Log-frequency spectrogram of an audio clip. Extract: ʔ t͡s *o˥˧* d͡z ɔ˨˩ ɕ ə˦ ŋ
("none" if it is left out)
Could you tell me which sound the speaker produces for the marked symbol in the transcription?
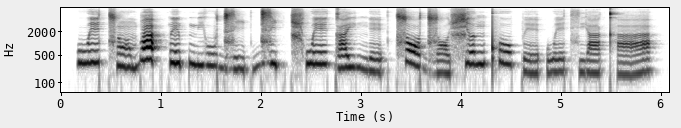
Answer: ɔ˥˧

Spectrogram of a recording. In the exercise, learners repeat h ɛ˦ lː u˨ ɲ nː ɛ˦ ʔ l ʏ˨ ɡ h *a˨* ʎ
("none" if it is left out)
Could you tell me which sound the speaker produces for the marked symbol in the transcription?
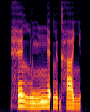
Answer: a˨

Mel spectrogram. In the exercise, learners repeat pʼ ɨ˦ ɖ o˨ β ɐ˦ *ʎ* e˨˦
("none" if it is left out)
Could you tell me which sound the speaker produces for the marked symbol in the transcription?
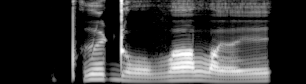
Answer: lˠ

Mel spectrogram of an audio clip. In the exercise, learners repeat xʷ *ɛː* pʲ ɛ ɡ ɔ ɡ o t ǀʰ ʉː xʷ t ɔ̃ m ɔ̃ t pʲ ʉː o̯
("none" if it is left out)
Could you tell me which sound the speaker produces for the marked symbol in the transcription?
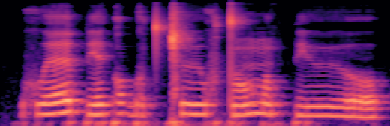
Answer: ɛː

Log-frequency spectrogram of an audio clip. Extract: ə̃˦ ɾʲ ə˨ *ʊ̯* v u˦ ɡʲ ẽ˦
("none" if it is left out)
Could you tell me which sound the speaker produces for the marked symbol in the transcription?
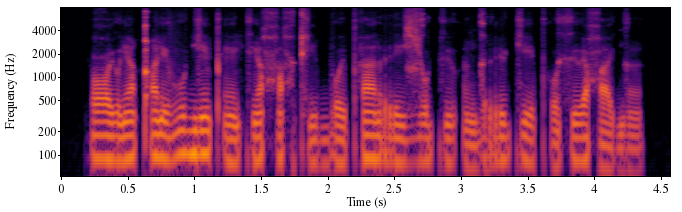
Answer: none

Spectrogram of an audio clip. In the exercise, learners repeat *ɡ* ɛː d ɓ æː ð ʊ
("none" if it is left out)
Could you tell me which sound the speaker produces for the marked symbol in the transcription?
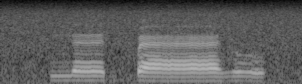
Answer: ŋ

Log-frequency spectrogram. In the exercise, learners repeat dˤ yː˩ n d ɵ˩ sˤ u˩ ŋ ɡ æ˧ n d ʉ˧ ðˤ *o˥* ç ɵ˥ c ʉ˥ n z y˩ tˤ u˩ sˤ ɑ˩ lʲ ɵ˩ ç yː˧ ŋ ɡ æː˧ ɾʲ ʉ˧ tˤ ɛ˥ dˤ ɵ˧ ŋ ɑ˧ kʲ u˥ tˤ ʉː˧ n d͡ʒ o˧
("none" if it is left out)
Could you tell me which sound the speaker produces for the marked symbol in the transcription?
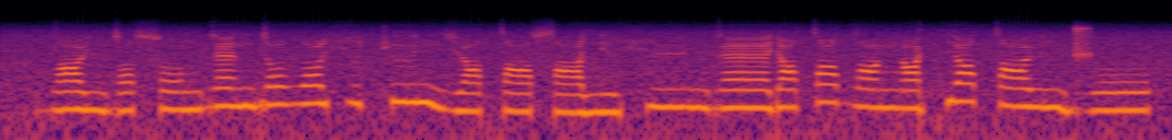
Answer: ɵ˥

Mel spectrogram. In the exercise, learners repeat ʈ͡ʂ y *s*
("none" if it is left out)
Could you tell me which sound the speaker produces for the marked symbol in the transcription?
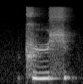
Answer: s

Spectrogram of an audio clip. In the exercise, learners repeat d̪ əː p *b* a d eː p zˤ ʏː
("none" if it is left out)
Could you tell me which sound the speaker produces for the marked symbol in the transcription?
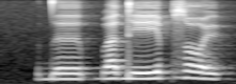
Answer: b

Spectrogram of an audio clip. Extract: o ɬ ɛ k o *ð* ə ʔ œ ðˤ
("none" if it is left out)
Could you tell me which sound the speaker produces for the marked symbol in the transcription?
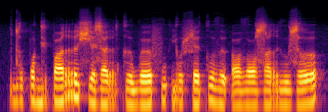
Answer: ð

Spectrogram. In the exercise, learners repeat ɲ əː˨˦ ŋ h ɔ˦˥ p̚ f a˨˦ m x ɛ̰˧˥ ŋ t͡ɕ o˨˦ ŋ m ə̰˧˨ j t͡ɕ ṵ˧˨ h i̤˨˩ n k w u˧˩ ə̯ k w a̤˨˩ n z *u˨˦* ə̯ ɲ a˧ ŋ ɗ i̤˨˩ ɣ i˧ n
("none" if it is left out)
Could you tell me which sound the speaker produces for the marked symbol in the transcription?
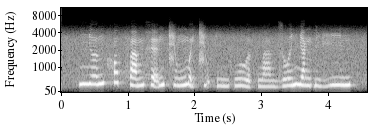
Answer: u˨˦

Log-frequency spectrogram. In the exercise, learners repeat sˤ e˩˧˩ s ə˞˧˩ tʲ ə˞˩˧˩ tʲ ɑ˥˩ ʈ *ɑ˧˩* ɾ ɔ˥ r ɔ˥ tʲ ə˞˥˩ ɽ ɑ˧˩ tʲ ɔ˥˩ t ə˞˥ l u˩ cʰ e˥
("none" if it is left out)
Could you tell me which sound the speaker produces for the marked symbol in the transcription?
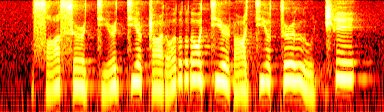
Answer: ɑ˧˩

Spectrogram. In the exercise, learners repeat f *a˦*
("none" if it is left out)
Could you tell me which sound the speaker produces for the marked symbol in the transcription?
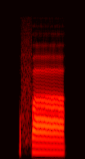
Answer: a˦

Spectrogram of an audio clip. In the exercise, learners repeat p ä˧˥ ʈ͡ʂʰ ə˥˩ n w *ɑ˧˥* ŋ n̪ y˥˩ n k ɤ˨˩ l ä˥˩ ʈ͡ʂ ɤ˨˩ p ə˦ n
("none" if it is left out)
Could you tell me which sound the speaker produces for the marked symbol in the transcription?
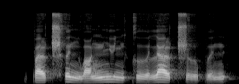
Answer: ɑ˧˥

